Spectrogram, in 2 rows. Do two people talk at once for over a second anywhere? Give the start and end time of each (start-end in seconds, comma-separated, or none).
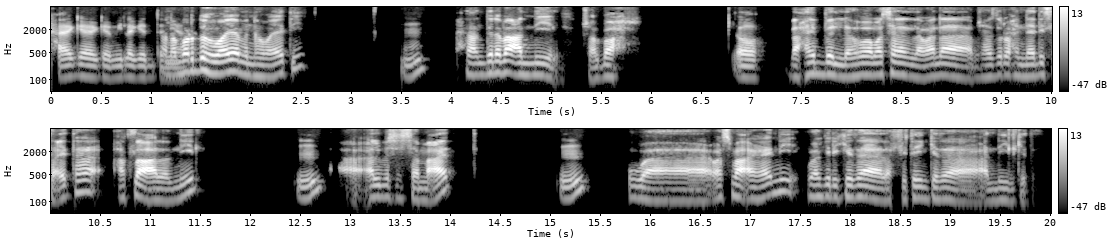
none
